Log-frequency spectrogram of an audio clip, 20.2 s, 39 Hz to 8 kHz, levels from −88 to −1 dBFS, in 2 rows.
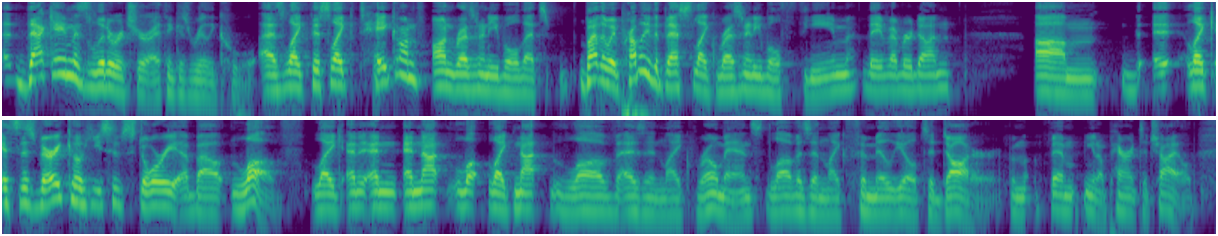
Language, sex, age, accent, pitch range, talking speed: English, male, 20-39, American, 115-150 Hz, 200 wpm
